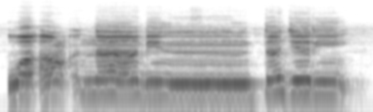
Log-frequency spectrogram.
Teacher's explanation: 2 baris ketemu dengan ta, maka hukumnya ihfa, berdengung 2 alif atau 2 harakat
